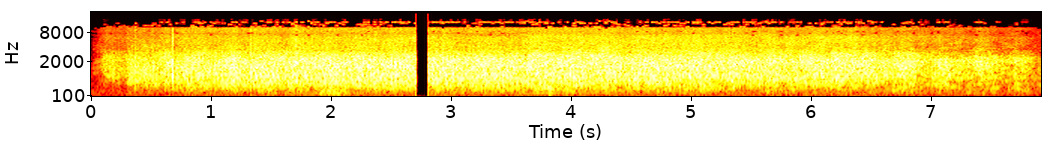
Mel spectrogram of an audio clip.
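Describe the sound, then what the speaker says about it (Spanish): Audience applause for Anna at an inaugural lecture ceremony for the 2024-2025 academic year, a dense, steady wash of clapping from a large crowd lasting throughout, with one brief cut partway through before it resumes and tapers at the end. "Un aplaudiment per l'Anna."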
